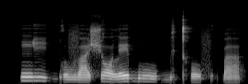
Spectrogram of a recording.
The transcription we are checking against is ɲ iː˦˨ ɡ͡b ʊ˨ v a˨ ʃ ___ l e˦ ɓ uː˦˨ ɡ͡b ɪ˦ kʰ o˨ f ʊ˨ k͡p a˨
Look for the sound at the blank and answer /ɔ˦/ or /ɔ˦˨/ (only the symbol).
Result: ɔ˦˨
